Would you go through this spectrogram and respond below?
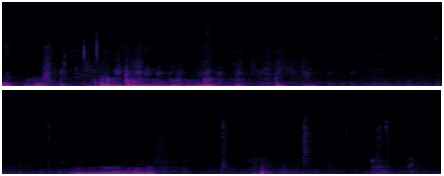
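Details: Boston Terrier growling and grumbling while playing tug, showing displeasure when the game is not played with enough enthusiasm; low rough growls in bursts, a long one near the start and another around the middle, with soft panting between.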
